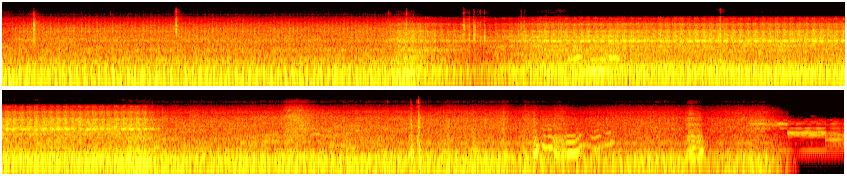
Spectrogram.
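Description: Steady mechanical drone of small engines running, with people talking in the background and a few light clicks.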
